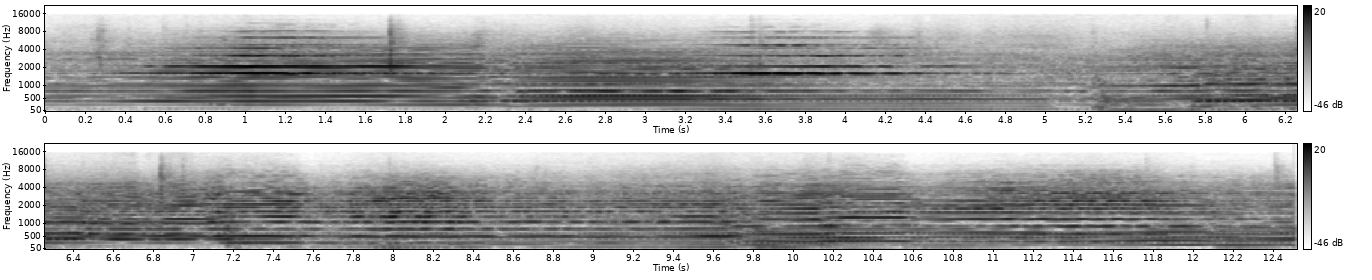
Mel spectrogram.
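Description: A solo violin plays a melody in long held notes over sustained low strings from a chamber string ensemble, with cello and bass underneath. This is the opening of a contemporary fantasia for violin and viola.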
